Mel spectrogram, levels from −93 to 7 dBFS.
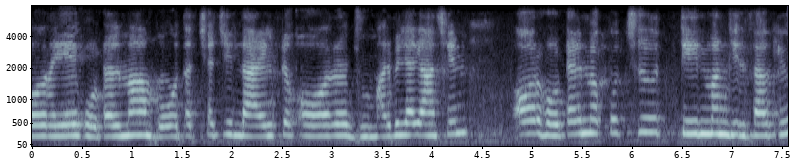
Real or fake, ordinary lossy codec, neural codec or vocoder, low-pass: fake; Opus, 16 kbps; codec, 16 kHz, 4 kbps, FunCodec, trained on LibriTTS, 50 frames a second; 7.2 kHz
